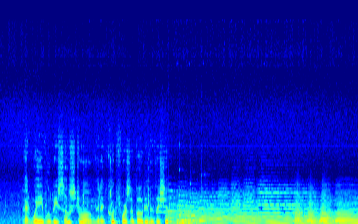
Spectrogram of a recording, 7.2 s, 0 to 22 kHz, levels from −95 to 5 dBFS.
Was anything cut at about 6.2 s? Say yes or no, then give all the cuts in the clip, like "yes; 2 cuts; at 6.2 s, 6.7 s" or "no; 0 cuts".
no; 1 cut; at 3.4 s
